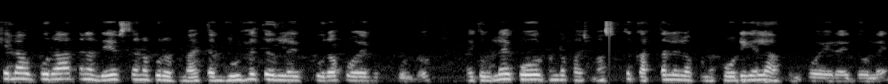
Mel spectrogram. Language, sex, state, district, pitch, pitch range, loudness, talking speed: Tulu, female, Karnataka, Dakshina Kannada, 195 Hz, 175-225 Hz, -17 LUFS, 150 wpm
